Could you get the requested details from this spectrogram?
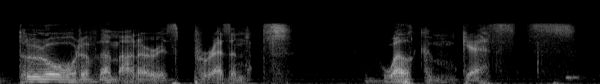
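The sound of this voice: A raspy, put-on character voice from a man, at a very slow pace.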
